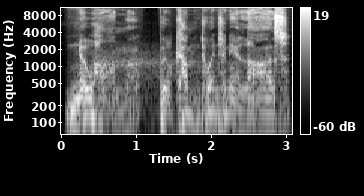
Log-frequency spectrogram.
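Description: A man voicing an imposing masked male dark lord who speaks in a slow, deliberate, rumbling way. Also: wildly swooping pitch, vocal fry, a little hiss or hum, heavily acted. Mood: measured.

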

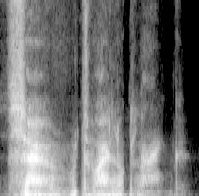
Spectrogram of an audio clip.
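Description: A man voicing Death, a polite skeleton in a robe, in a soft, breathy whisper with an unhurried, dry manner. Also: no echo. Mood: calm, wry. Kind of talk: audiobook character voice.

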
